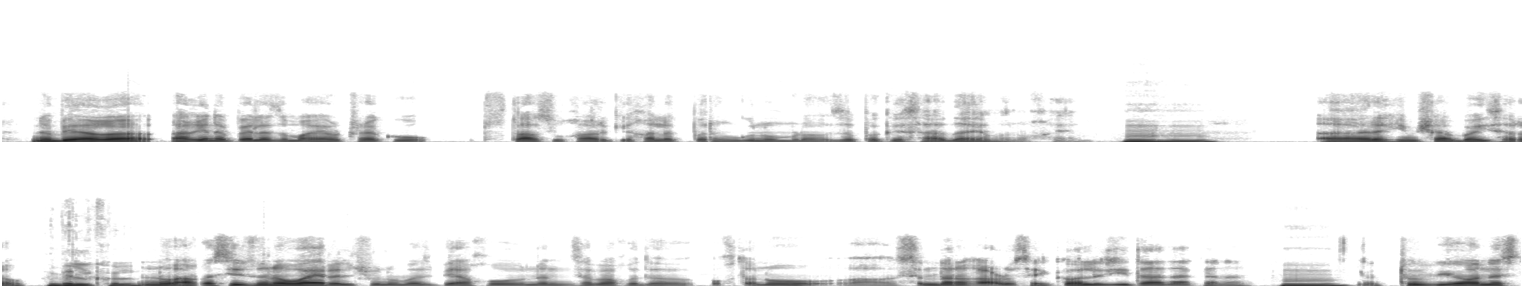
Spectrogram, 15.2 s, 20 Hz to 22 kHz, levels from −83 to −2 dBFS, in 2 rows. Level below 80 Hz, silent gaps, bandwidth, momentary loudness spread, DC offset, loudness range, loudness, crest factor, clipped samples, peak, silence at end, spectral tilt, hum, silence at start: -60 dBFS; none; 8.2 kHz; 15 LU; under 0.1%; 8 LU; -24 LUFS; 20 dB; under 0.1%; -4 dBFS; 0 s; -8 dB/octave; none; 0.15 s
